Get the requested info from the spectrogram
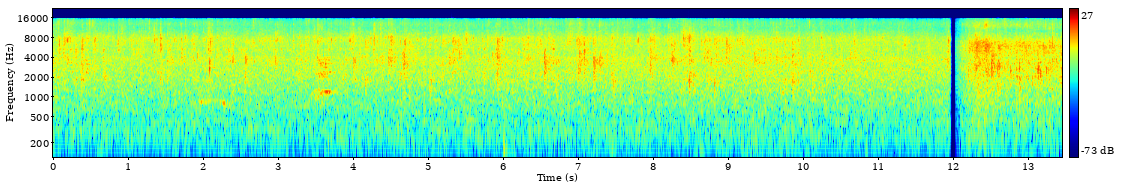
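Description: Steady rain pattering on concrete steps and wet, puddled ground. About twelve seconds in the sound cuts out for an instant and comes back louder and brighter, with a thin stream of runoff water pouring onto the steps.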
